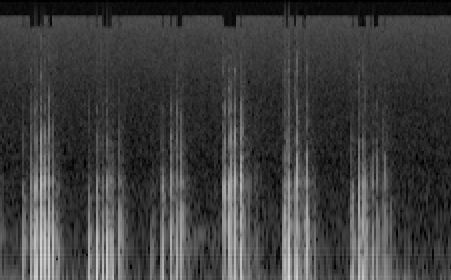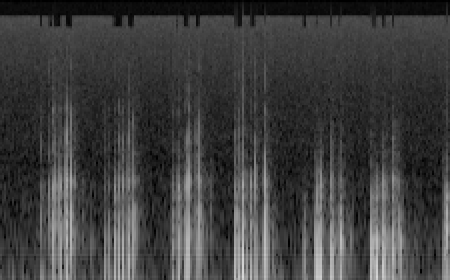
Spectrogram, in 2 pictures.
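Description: Fingertips and nails tap the smooth back of a small, hollow, brown faux leather hard shell case held in both hands. The taps come in quick clustered bursts with short pauses between them. Each tap is a dull, hollow, low thump that dies away almost at once.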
